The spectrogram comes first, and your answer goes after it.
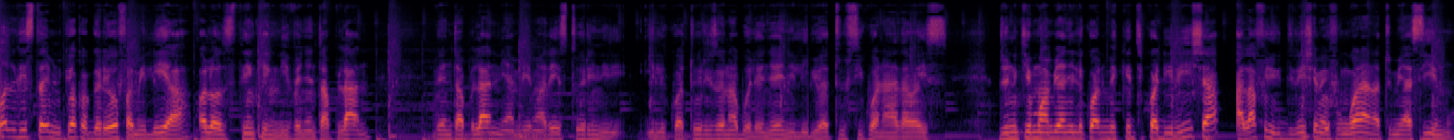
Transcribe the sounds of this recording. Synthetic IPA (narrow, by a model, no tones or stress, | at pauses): ɔldistajmnikiwakɔɡɛɾɛɔfamiliaɔlwɔzθiŋkiŋnivɛnɛntaplan | vɛntaplanːiambiɛmaðɛstɔɾini | ḭlikuwatuɾizɔnaɓɔlɛɲɛniliɓiwatusikuanaaðawajz | d͡ʒunikimwambianilikuwanimɛkɛti̥kuaɗiɾiʃaalafuiɗiɾiʃaimɛfuŋɡwananatumiasimu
